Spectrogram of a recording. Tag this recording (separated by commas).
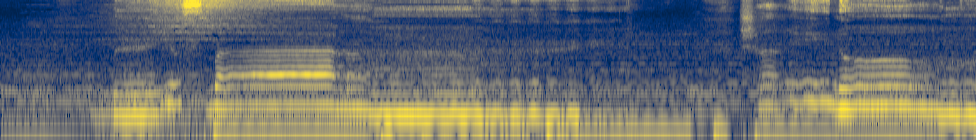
Music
